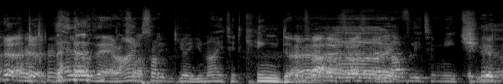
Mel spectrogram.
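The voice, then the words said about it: Put-on posh British accent. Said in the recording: “we talk posh”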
